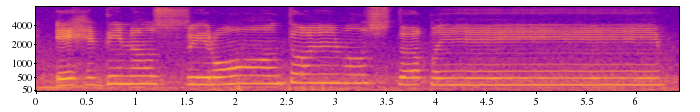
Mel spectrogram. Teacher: صاد سیٹی والا پڑھا جائے گا اور موٹا بھی ہوگا اور سخت بھی ہوگا کیونکہ اس کے اوپر تشدید آ گئی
